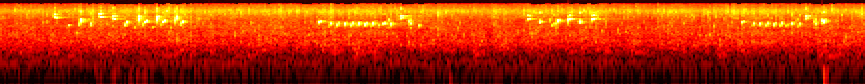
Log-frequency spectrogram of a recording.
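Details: Wild European goldfinch somewhere in Greek nature, singing happily after finding plenty of food: short bursts of high, rapid tinkling trills and twittering notes, four phrases separated by brief pauses, with a faint steady background hiss.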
